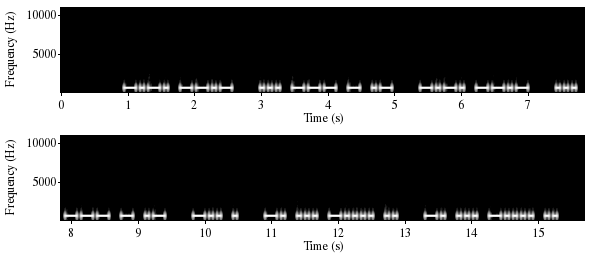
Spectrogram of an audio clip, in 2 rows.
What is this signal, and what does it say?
Morse code, heard as a keyed tone, about 20 wpm, 690 Hz. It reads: CQ SOTA CQ SOTA DE NS6I NS6I
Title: SOTA QSO Practice 20wpm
